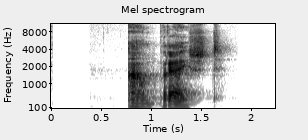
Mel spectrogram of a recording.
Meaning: second/third-person singular dependent-clause present indicative of aanprijzen
- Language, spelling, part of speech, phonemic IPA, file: Dutch, aanprijst, verb, /ˈamprɛist/, Nl-aanprijst.ogg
